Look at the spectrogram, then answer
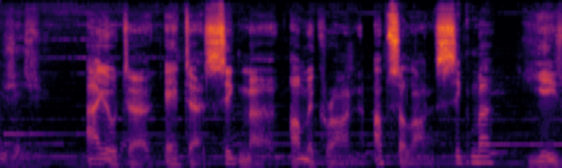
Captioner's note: speaking in foreign language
